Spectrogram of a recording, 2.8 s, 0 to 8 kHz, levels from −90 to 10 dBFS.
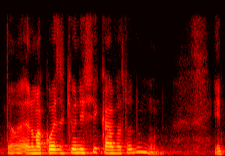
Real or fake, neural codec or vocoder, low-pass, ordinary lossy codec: real; none; 7.2 kHz; none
